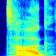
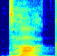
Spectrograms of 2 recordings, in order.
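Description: First: "Tag" ending in a voiced g; final G sound. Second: "Tag" ending in a hard k; final K sound. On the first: Teacher shows a regional variant, final G sound. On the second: Teacher shows the other regional variant, final K sound. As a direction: close "Tag" sharply on a k, like tahk. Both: Shown as a demonstration. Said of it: "poate fi pronunțat cu G".

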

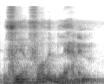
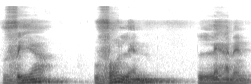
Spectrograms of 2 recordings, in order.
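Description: First: Said in the usual way. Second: Slow, careful German model line; slow model sentence. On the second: Shown as a demonstration. Teacher slowly modelling the German sentence for students. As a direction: draw out wollen lernen slowly. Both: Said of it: "How do you say that?".

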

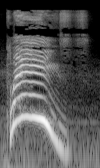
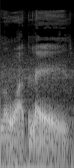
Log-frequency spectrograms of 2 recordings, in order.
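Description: First: A high, loud wailing please; mock desperate cry. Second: Whispered, begging please; mock whispered plea. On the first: Sinner mocked for begging God, wailing cry. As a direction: burst out in a hammed-up desperate shriek. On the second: Sinner mocked for begging God, whispered plea.

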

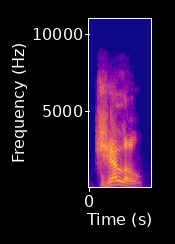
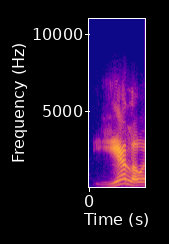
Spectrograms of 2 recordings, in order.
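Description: First: YELLOW said as "jello"; hard J. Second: YELLOW with a smooth gliding Y; soft Y. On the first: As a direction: punch the J to make JELLO, the gelatine. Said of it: "es gelatina". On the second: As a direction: model YELLOW, the colour, from an ee-glide. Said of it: "Yellow es amarillo". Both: Shown as a demonstration.

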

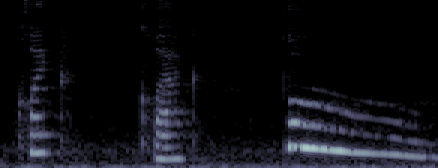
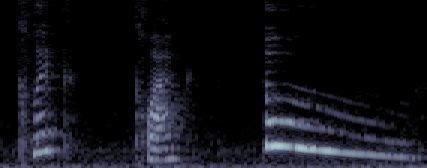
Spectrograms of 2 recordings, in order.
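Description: The two takes are said the same way.

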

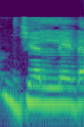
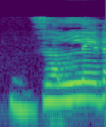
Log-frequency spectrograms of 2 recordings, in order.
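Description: First: జల్లెడ begun with a palatal ja; present-day pronunciation. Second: జల్లెడ begun with dza; old pronunciation. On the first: Teacher showing how it is said now, జల్లెడ as jalleda. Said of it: "ఇప్పుడు జల్లెడ అని". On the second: Teacher showing how people once said it, జల్లెడ as dzalleda. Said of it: "అనేవాళ్ళు". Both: Shown as a demonstration.

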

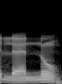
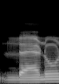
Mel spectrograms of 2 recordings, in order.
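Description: First: ਲੈਨੋ with a dental n; tongue on the teeth for the n in ਲੈਨੋ; correct pronunciation. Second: ਲੈਣੋ with a retroflex ṇ; wrong pronunciation. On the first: Teacher showing which n to sound, correct pronunciation. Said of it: "ਇੱਥੇ ਨੰਨੇ ਦੀ ਆਵਾਜ਼ ਉਚਾਰਨ ਹੋਵੇ". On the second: Teacher warning the congregation off a misreading, wrong pronunciation. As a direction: curl the tongue back for the n in ਲੈਣੋ. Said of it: "ਨਾਣੇ ਦੀ ਆਵਾਜ਼ ਉਚਾਰਨ ਨਾ ਹੋਵੇ". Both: Shown as a demonstration.

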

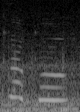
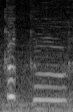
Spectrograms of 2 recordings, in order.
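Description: First: High, softer cuckoo repeat; faint high cuckoo; softer cuckoo echo. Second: High sing-song cuckoo; high hooting cuckoo; cuckoo call. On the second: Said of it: "go a bit". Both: Shown as a demonstration.

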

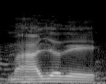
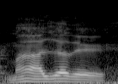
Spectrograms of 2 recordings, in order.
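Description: The two takes are said the same way.

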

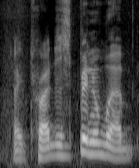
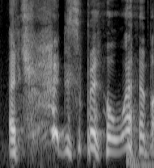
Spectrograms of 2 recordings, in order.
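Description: First: Said in the usual way. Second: Pushing the words out as if trying hard to spin silk; mock straining effort. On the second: Comedian acting out trying to spin a web, mock strained.

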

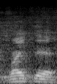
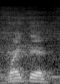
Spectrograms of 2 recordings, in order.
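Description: The two takes are said the same way.

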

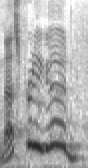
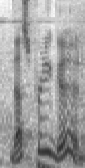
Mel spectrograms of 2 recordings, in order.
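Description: First: That's pretty good in a much higher silly squeak. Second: Less high repeat. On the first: Streamer squeaking approval of a new artifact. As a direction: squeak it out playfully. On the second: Streamer repeating her approval, toned down. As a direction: echo it a little less squeaky. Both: Acted.

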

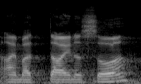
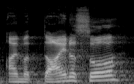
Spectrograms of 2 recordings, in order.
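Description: First: Said in the usual way. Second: Rising, disbelieving question; just realised you're a dinosaur; surprised question. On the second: Real, not acted. Gamer discovering his character became a dinosaur, surprised question.

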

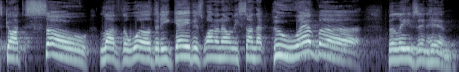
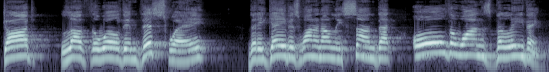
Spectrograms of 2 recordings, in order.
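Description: First: "whoever" drawn out long, with heavy weight; stress on whoever. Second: Weighty slow reading, leaning on "this way" and "all"; corrected emphatic reading. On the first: Preacher showing how the verse is often heard, stress on "whoever". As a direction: stretch and lean hard on "whoever". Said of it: "The emphasis on the whoever". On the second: Preacher reading out the actual original, stress on "all the ones believing". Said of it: "the actual original reads something like this". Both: Shown as a demonstration.

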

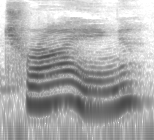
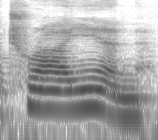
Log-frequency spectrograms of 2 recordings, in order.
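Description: First: "trying" with the final G sounded, /traiŋ/; full -ing ending. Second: "trying" said as "tryin'", ending in a plain n; dropped G. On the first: Teacher models "trying" with the full -ng ending. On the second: Teacher shows the relaxed "tryin'" with no G. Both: Shown as a demonstration. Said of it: "se pronuncia como".

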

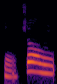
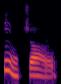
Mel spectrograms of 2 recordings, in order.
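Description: First: Said in the usual way. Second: I mchaly drawn out slower as a trailing echo; slowed echo. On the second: Acted. Mother echoing the chase line to her son, slower trailing repeat. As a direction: let the repeat slow down and fade.

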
